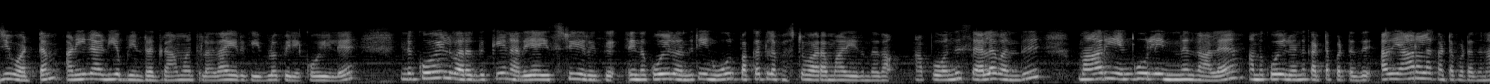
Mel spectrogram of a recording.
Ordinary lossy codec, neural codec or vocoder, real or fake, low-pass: AAC, 32 kbps; none; real; 7.2 kHz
